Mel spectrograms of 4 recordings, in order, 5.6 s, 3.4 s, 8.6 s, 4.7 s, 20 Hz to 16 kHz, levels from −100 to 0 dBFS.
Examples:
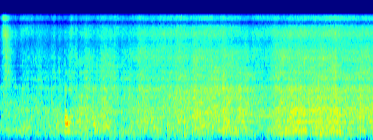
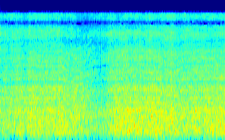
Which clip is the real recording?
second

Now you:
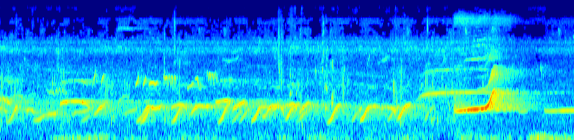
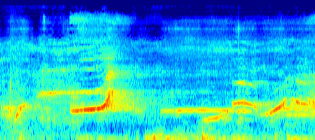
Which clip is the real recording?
first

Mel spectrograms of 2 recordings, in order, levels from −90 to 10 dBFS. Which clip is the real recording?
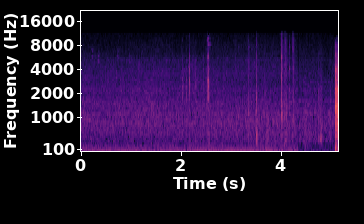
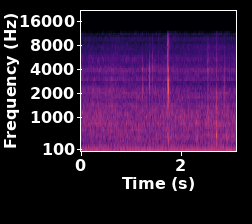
first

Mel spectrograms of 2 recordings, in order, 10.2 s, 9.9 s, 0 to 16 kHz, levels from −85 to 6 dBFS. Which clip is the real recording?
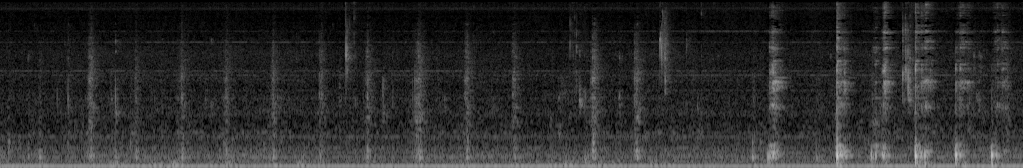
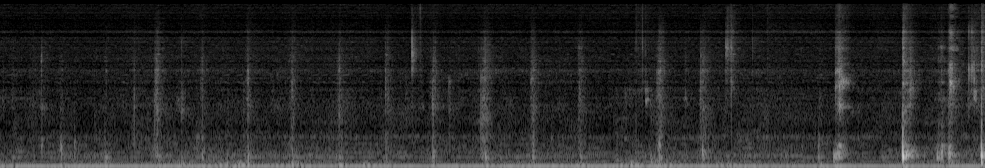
first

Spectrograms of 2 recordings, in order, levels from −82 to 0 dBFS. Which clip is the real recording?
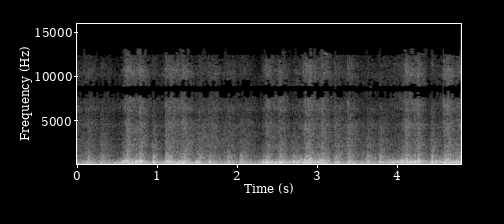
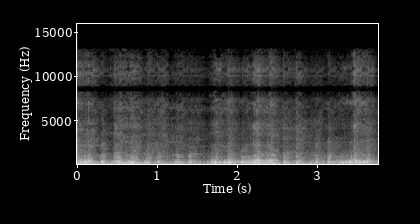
first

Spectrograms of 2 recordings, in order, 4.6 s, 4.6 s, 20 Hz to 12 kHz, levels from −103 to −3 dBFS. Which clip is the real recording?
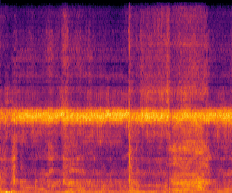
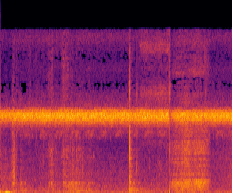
second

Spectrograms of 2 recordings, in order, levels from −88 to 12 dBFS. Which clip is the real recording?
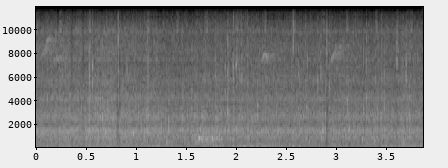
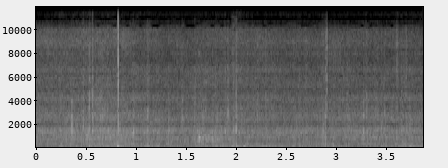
first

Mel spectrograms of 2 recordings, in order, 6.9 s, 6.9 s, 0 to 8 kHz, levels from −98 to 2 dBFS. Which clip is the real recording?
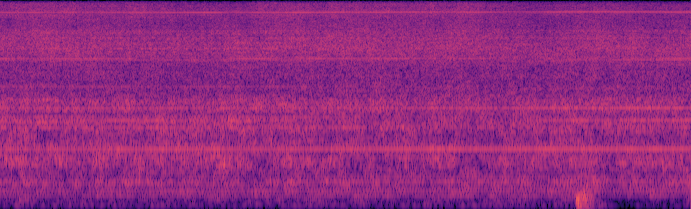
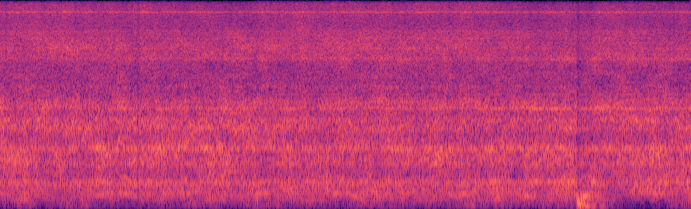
first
